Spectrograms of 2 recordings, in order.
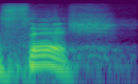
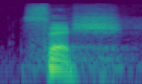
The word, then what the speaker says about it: sesh: escriba, aquele que escreve, sesh. Você não pronuncia o homenzinho. O determinativo em egípcio você não pronuncia. Você continua pronunciando só o que está antes.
